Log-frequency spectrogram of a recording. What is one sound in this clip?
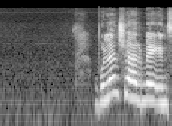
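A young woman reads out briskly into a microphone.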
